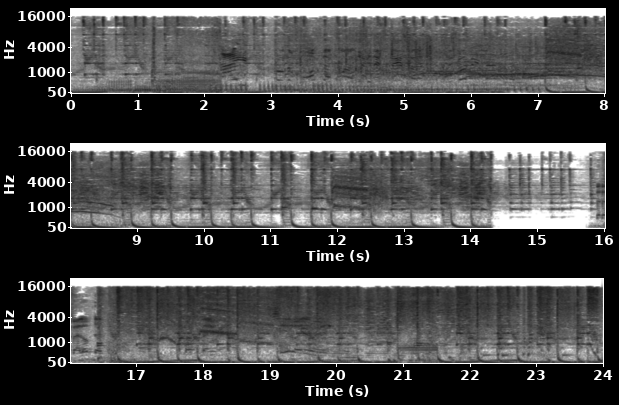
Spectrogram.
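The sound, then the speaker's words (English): Royal Enfield motorcycles roar around a well of death, engines droning loudly and continuously with throbbing revs and a brief dropout midway, voices mixed in. “Bullet, royal Enfield. इसका नाम जो रखा ना मौत का कुआं, ये हकीकत है.”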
